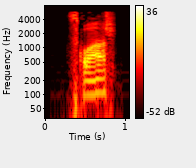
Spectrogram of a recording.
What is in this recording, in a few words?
"squash", english; nouns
